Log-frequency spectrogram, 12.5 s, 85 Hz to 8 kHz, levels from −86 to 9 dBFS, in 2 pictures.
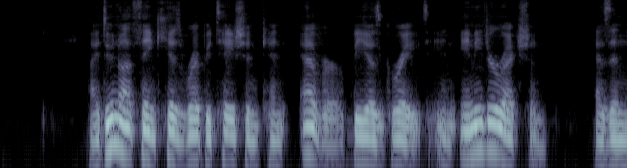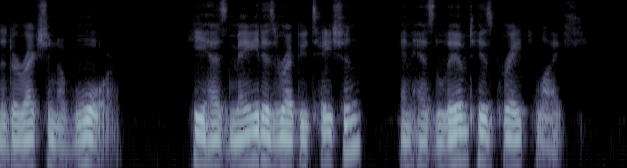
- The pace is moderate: Yes, average, 150 wpm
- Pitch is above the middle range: No, low, 100 Hz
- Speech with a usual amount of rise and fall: Yes, average, 3.3 semitones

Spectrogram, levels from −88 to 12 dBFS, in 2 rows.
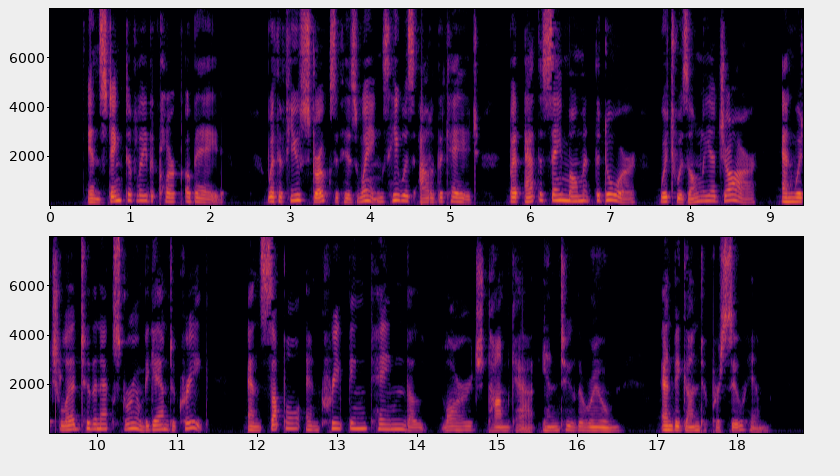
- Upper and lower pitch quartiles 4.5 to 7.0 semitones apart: Yes, average, 5.2 semitones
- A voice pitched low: No, medium, 165 Hz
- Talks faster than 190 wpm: No, average, 170 wpm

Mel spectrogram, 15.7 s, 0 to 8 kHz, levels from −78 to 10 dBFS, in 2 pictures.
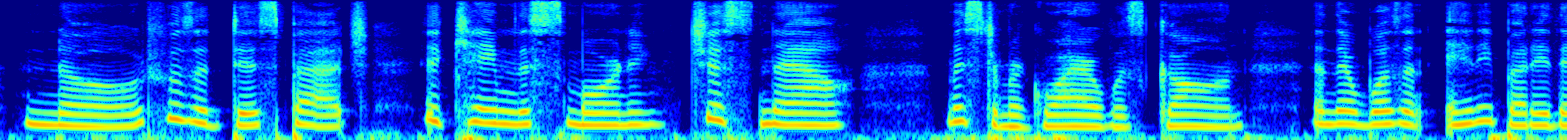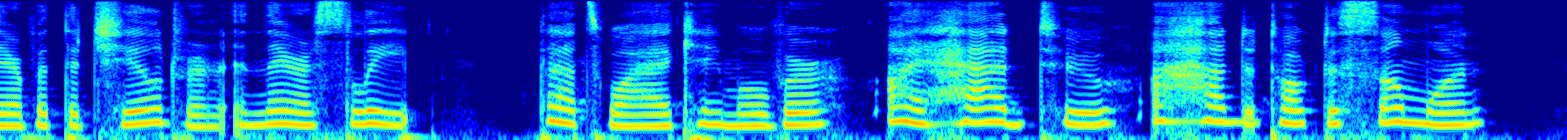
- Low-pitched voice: No, high, 230 Hz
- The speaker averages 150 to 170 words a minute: Yes, average, 155 wpm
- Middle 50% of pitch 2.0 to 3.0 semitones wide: Yes, average, 2.7 semitones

